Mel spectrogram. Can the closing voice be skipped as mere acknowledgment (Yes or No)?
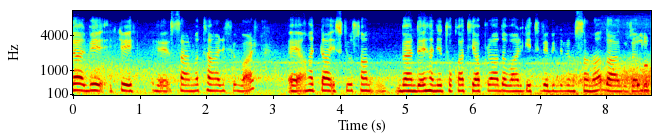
No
